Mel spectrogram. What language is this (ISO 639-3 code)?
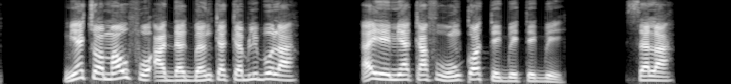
ewe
